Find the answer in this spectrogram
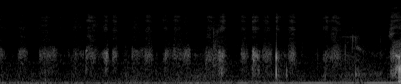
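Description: Marker pen writing on flip-chart paper: a quick run of short, faint scratching strokes as a word is written out.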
